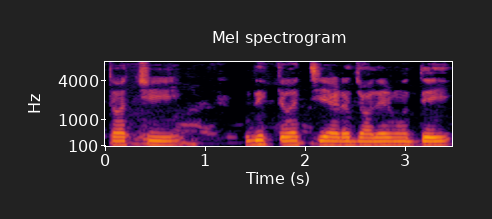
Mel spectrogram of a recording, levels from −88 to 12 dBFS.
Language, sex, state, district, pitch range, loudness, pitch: Bengali, male, West Bengal, Paschim Medinipur, 130-150 Hz, -19 LUFS, 135 Hz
